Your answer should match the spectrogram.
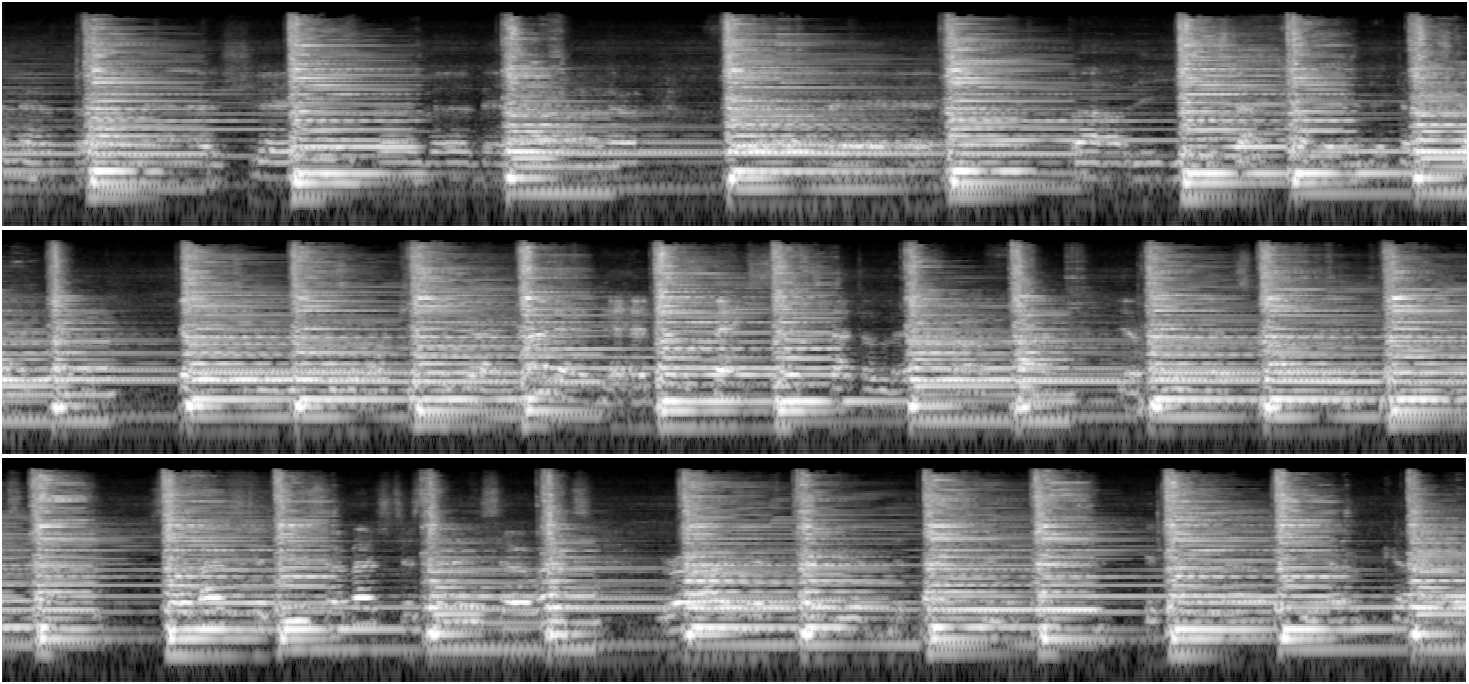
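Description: Epiphone acoustic-electric guitar strummed in a steady rhythm, each chord ringing out and fading before the next strum, the chords changing every second or two.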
